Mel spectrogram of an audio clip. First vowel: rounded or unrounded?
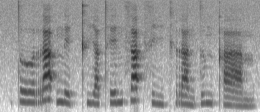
unrounded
